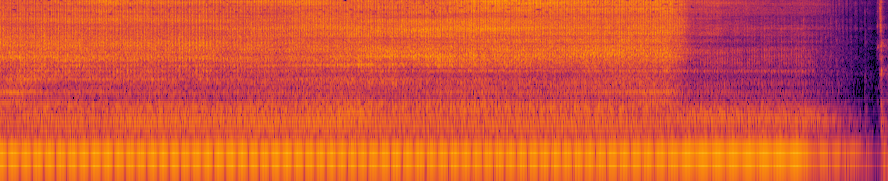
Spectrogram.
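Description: A scroll saw buzzes steadily as its blade cuts through wood, then winds down.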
